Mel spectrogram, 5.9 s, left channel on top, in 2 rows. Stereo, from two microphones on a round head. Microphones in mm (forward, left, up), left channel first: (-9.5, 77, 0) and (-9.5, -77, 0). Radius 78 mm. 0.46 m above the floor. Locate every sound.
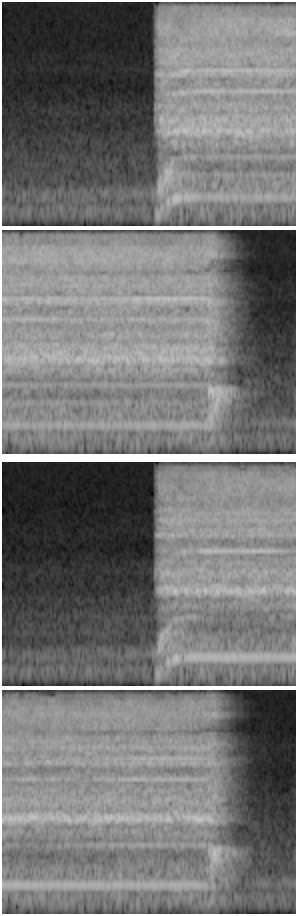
1.5 s a drill: 25° left (ahead or behind), 3.5 m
